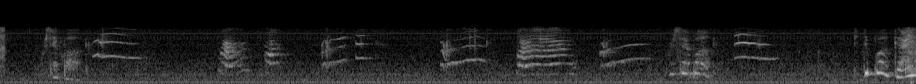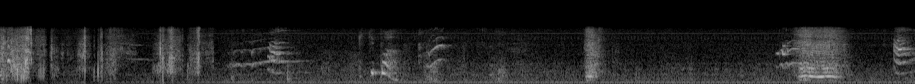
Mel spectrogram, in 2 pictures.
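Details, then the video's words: House cat watching a moth, giving a run of quick chirping chatters that bend up and down in pitch, repeated in clusters, with loud clattering and a person's voice in the room. "Cat sees moth"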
